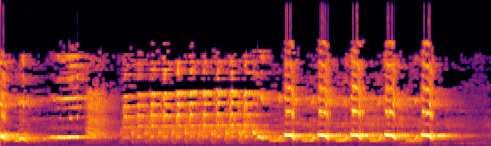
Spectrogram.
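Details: Early-morning voice training by a female masked laughingthrush: a held whistle, then buzzy harmonic chatter, ending in a row of short downslurred whistled notes about twice per second.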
